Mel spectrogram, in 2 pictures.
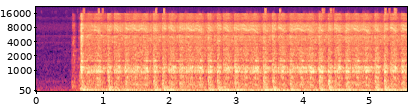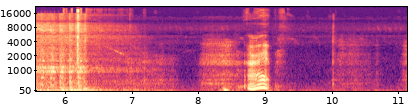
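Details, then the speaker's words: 2006 Mercedes SLK280 with a new battery and new crank sensor fitted; the brake pump did not come on at key-on. The starter cranks steadily for about six seconds and it never catches. Crank no start; owner suspects a water-damaged SAM fuse box, later fixed by ECU cleaning. "Let's see if it fires up with that new sensor in. I hope so. Okay, keys in. I did not hear the brake pump come on. It's not good news."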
